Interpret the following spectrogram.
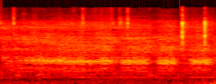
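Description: Caged white laying hens calling, a steady chorus of clucks with a few louder calls in the second half.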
